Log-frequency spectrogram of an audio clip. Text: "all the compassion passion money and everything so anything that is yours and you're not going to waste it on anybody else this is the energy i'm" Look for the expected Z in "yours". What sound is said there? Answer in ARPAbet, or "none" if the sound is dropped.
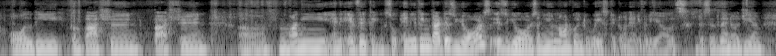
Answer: Z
